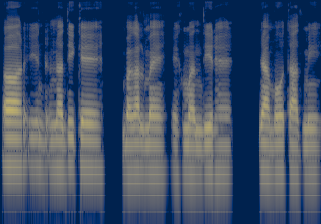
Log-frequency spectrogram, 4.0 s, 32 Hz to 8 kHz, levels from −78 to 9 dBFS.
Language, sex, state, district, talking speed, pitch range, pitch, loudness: Hindi, male, Bihar, Jahanabad, 195 wpm, 110-125 Hz, 115 Hz, -24 LUFS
